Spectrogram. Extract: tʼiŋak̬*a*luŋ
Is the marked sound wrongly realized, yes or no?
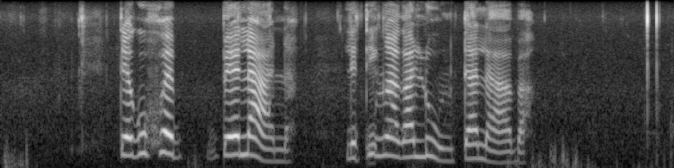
no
